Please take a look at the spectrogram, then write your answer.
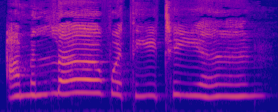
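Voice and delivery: high voice. Pretend. High mocking echo.

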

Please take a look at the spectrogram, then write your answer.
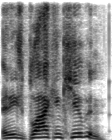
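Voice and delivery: high, incredulous insistence; amused insistence. Real, not acted. Impressionist defending his impression, high-pitched.

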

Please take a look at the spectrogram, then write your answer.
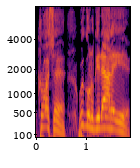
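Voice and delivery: high, put-on Australian accent. Girl finds Crosshair and wants out, Australian accent. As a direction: plead it in broad high Australian. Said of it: "my Australian accent, by the way".

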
